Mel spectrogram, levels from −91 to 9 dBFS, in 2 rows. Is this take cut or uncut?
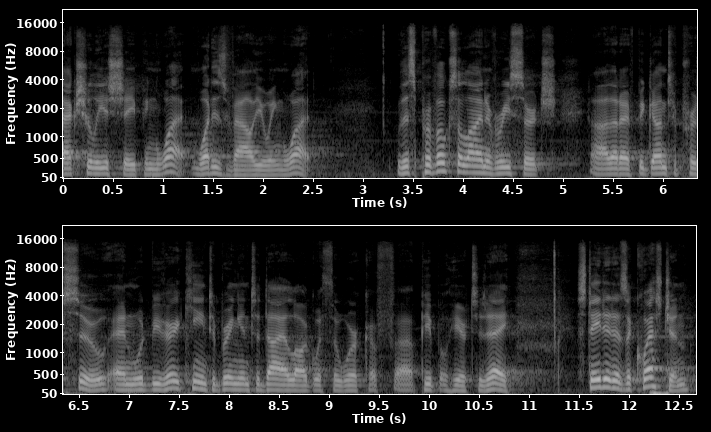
cut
